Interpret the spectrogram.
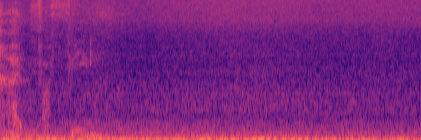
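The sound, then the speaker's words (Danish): Steady low engine rumble from inside a moving car driving through the countryside toward a field, a constant droning hum filling the cabin throughout, with a brief faint voice-like sound near the start. “vi er også midt ude i naturen, men vi sidder i Ivers bil”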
